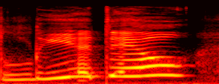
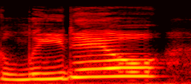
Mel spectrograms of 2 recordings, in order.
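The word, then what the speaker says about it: Leadale: pronounce the show wrong i think it's pronounced leah dale but it looks like lee dale and i i don't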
